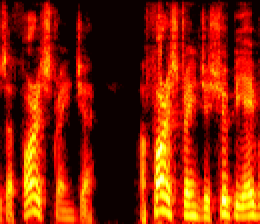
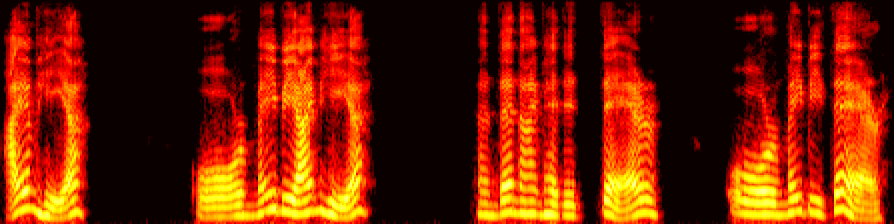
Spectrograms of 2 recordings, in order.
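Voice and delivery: puzzled muttering; 2 semitones higher, much slower than usual. A narrator's reading. Puzzling over the map alone.

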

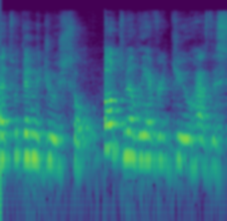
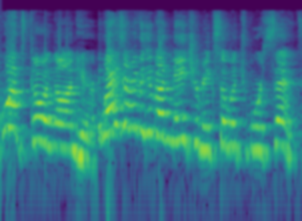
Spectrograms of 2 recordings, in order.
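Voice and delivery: higher and louder, hammed-up bafflement; mock confusion; 7 semitones higher, 6 dB louder than usual. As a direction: throw up your hands at the puzzle. Imitating a baffled person.

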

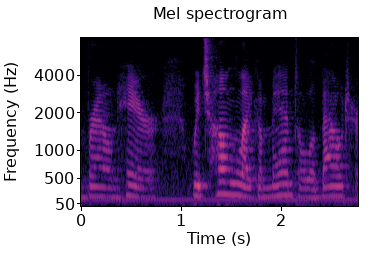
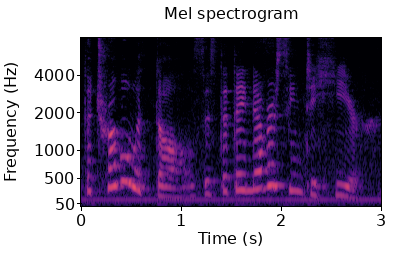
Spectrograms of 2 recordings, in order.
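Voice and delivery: put-on high, pensive child's voice; thoughtful child, pitched well up; reflective little girl; 8 semitones higher than usual. A narrator's reading. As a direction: muse aloud as a small girl working out a thought. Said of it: "reflected as she said it".

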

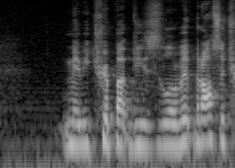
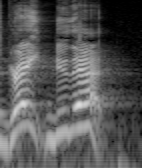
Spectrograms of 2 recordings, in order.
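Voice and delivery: bright, loud, quick go-ahead; upbeat approval; 7 semitones higher, 7 dB louder, much slower than usual. Retold or imitated. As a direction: cheer him on, higher and louder. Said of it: "And Jesus basically says".

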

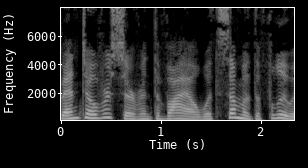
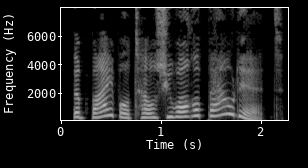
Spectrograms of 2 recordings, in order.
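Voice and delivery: put-on higher young girl voice; 9 semitones higher than usual. A narrator's reading. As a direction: voice Janet as a girl.

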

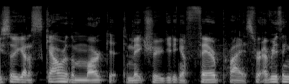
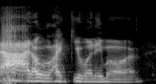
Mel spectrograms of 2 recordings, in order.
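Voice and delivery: louder, hammed-up brush-off; mock fed-up neighbor; 2 semitones higher, 8 dB louder than usual. Neighbor telling off the hedge, louder mock annoyance. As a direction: shove it away like a grumpy neighbor. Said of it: "He was just like".

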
